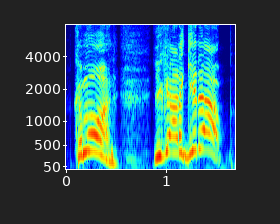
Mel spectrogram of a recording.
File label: revive friend loud, survivor voice; Left 4 Dead 2; left4dead2 dlc3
